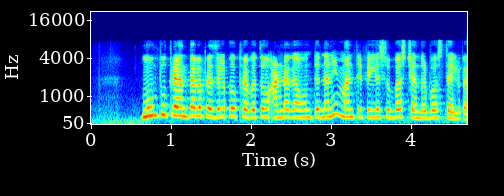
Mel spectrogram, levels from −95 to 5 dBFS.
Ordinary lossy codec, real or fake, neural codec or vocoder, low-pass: none; fake; codec, 16 kHz, 0.8 kbps, ZipCodec; none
